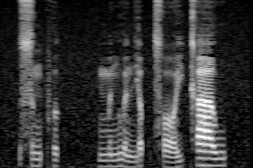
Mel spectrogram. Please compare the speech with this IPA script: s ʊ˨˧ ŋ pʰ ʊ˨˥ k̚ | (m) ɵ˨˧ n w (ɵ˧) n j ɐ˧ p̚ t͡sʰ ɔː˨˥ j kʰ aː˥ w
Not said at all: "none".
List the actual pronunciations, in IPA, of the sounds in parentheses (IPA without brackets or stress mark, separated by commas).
m, ɵ˨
